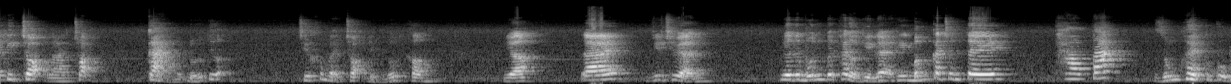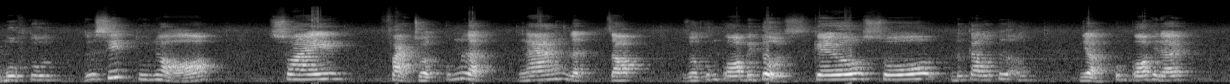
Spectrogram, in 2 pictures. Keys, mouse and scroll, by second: 0.7 click, 0.9 click, 5.4 click, 5.9 click, 7.5 click, 13.6 shift+click, 15.1 click, 16.2 right click, 17.8 right click, 18.0 right click, 19.4 right click, 19.5 right click, 20.5 click, 20.6 click, 22.0 click, 23.2 right click.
